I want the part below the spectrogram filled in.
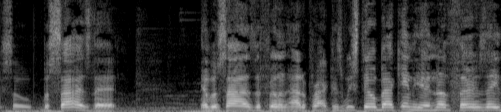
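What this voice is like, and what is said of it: Hoarse, fading voice. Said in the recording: “excuse my voice ... It may be the cold air. It may be the allergies in the air ... I've been losing my voice”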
